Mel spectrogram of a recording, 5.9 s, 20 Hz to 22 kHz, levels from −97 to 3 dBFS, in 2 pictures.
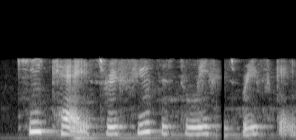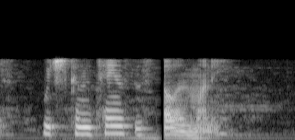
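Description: At 2.16 to 2.24 s and again at 4.52 to 4.60 s, the speech breaks up with packet loss with pitch repetition. Each gap is 80 ms, which fits four 20 ms packets. The receiver fills the hole by repeating the last pitch period, giving a brief held, buzzy tone that fades to silence within about 50 ms before the speech resumes through a short cross-fade. The telephone-band G.711 coding carries through both dropouts.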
